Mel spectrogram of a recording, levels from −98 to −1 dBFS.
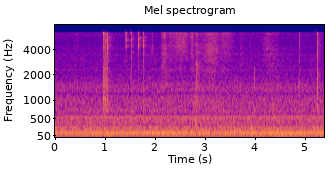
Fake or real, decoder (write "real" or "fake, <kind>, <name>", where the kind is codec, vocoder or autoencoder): real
